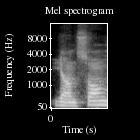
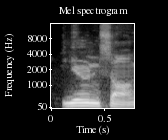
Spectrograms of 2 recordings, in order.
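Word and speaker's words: Yun-seong: uh rocky said i still want to see yon song come back because i like this pop attitude and of course huang and and young song were both cool characters yoon song that's pronounced yoon you're in song yeah yoon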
